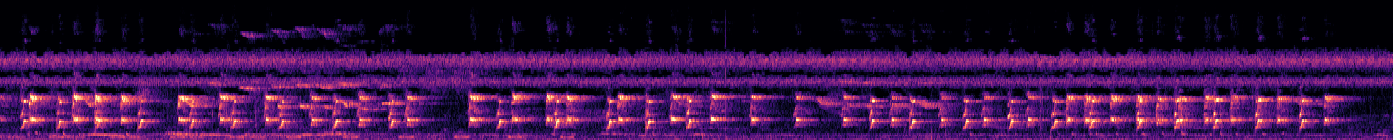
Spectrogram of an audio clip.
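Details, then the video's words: Squirrel giving rapid runs of harsh, clicky chips, sometimes bunched into fast trills and then spaced out, while faint low warbling whistles drift through the background. "squirrel sound"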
